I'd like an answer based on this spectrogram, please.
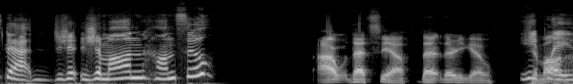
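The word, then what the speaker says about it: Djimon Hounsou: How do you pronounce that? Jimon Hansu?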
